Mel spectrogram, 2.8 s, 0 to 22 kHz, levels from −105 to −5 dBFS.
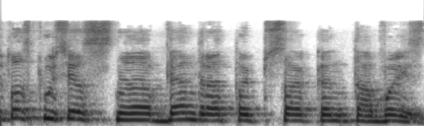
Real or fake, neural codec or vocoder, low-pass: fake; vocoder, 44.1 kHz, 128 mel bands every 256 samples, BigVGAN v2; 10.8 kHz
